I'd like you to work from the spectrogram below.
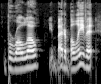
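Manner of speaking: normal talking voice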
